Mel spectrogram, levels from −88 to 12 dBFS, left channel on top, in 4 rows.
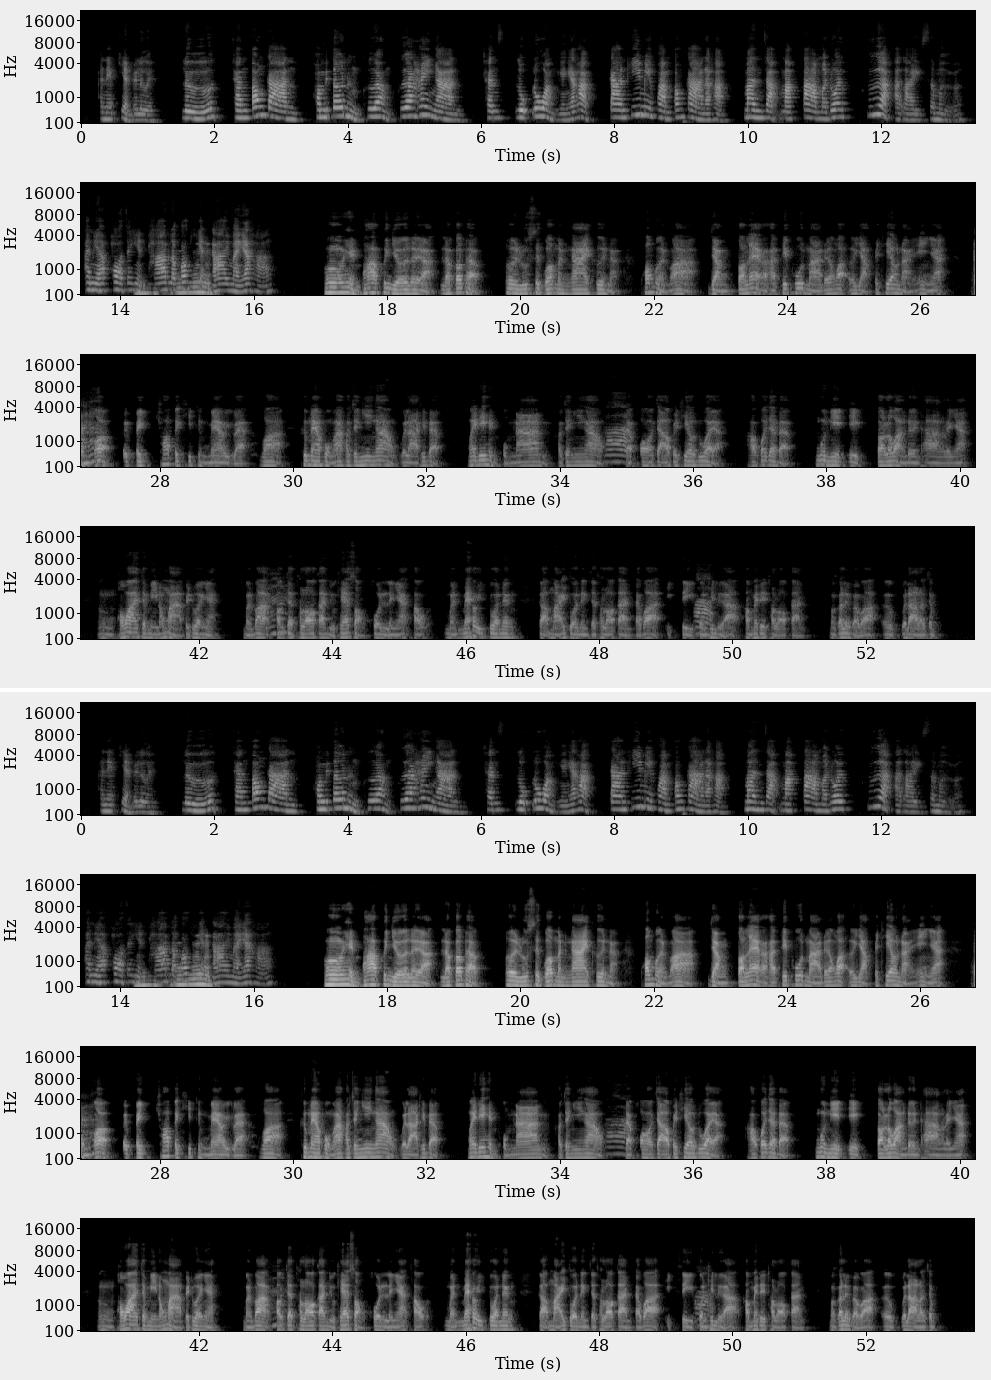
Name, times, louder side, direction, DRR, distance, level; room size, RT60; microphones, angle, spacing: voice 1, 0.3-1.1 1.5-2.0 2.3-3.3 3.5-5.7 6.1-6.3 6.5-7.6 7.9-9.6 10.0-11.4 11.8-13.2 13.5-16.3 26.8-27.2 34.7-35.1 43.0-43.4 49.4-49.7, left 4 dB, 75° left, 0.8 m, -34 dB
voice 2, 14.2-15.4 17.1-19.4 19.8-21.5 21.9-26.4 26.8-28.3 28.6-29.8 30.2-32.2 32.6-34.7 35.0-36.4 36.8-37.5 37.8-38.5 38.8-40.1 40.5-42.3 42.7-45.4 45.7-46.7 47.1-48.9 49.3-51.1 51.5-53.0, right 6 dB, 40° right, 0.3 m, -31 dB
2.8 x 2.2 x 2.9 m
head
